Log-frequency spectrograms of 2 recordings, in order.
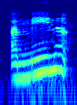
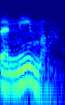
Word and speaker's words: Anima: Amina, I'm saying it wrong. It's anema. Okay? Or enema. Enema. It's not enema. Anema. Let's go with anema.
